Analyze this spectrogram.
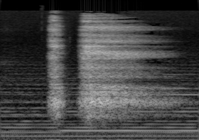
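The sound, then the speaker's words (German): Breath is released through the mouth in two bursts during a relaxation breathing exercise, a short airy puff followed by a longer, fuller exhale that slowly fades, over a faint steady low hum. “Dann atme auf zwei Stöße lösend wieder aus”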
